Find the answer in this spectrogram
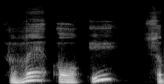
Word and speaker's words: vous: V-O-U se prononce vous.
